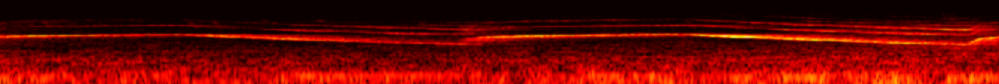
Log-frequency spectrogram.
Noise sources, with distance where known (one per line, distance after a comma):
siren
